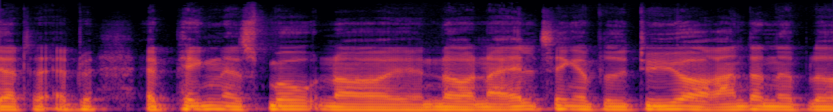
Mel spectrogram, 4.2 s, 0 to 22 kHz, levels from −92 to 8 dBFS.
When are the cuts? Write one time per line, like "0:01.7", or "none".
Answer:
none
